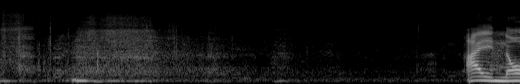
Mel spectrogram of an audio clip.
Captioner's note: audience laughs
